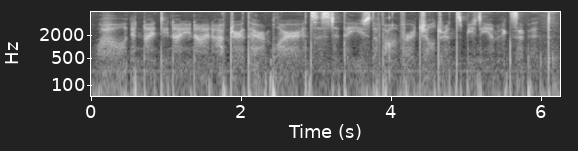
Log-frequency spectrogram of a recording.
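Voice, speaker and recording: Background noise is clearly audible. Over it, the words come as a whisper. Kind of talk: ASMR whispered book reading. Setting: close-up binaural microphone, studio. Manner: whispered, soft-spoken.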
